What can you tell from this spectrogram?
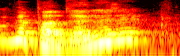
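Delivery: put-on a second, milder go at a Welsh accent; light mock Welsh lilt on the question. Reader retrying the Welsh line, mild Welsh accent. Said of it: "not very good at the old Welsh accent".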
